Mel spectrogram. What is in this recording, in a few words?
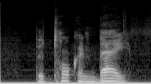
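"betrokken bij", Dutch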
